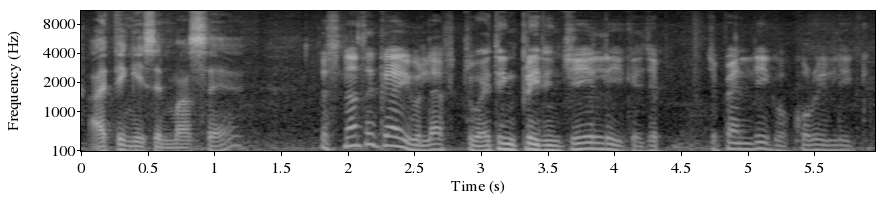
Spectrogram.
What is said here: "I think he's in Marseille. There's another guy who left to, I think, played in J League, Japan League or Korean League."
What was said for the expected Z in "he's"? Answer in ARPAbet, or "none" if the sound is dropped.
S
